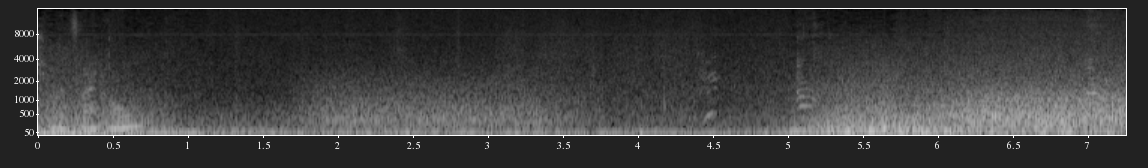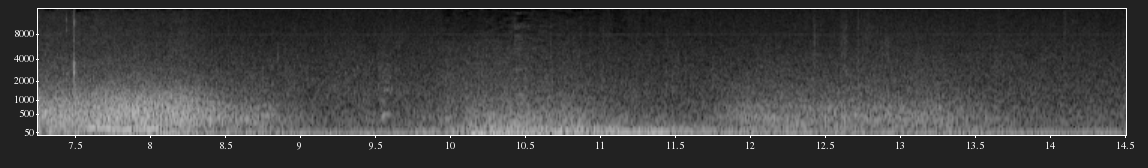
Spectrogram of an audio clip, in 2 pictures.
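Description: Wind howls and gusts in swelling waves.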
